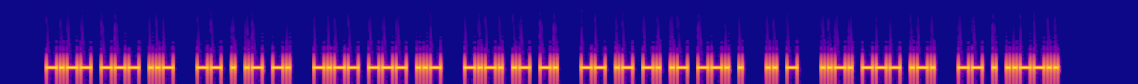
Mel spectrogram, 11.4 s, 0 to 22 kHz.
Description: Morse code, heard as a keyed tone, about 34 wpm, 700 Hz. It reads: YOU MEAN YOU CAN MANAGE IT FOR ME?
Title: Sentences from Top 1400 Words 35wpm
